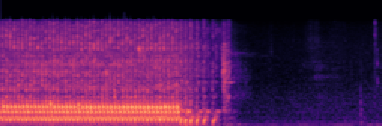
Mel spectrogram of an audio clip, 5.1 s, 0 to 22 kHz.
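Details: Linhai Talon 300 4x4 ATV engine bench-run outside the frame with taped-on PZ27 carb, 12VDC CDI, choke on, first start: quick, even single-cylinder chatter runs cleanly a couple of seconds, then shut off and dies away; no bad noises.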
